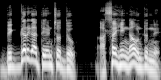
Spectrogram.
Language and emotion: Telugu, disgusted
